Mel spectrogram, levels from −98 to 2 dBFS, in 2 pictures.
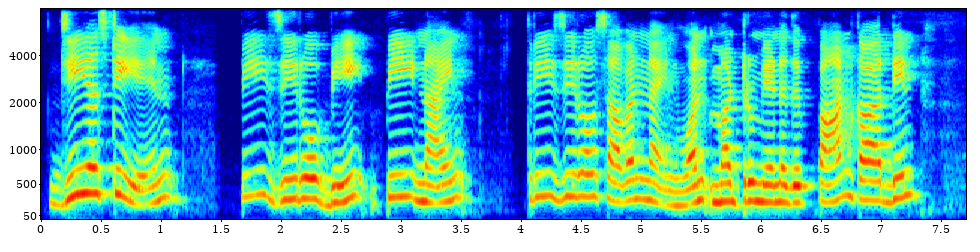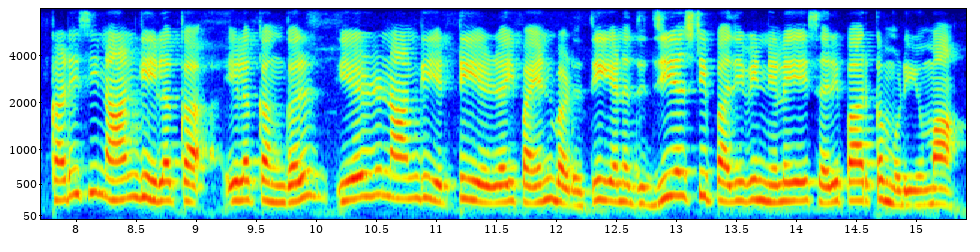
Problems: none marked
